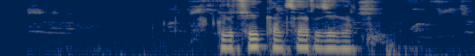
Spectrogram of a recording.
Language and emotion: Russian, neutral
